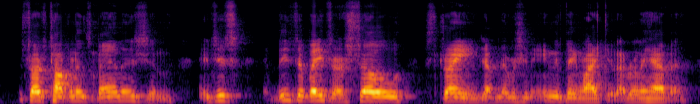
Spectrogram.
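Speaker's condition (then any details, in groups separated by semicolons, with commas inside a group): Cerebral palsy; power wheelchair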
